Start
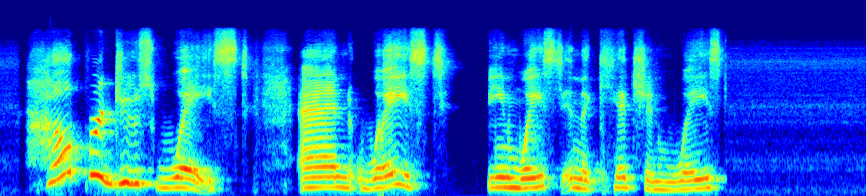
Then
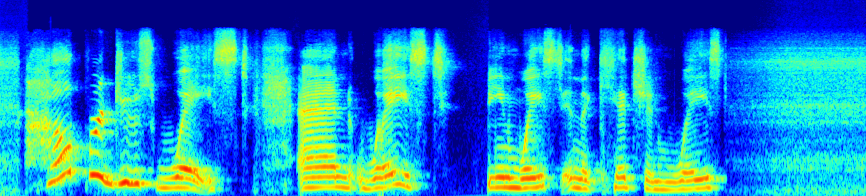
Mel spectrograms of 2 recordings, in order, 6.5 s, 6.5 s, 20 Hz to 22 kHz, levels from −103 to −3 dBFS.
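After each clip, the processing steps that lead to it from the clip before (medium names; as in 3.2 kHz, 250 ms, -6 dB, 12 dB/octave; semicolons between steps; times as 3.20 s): upward compressor, threshold -28 dBFS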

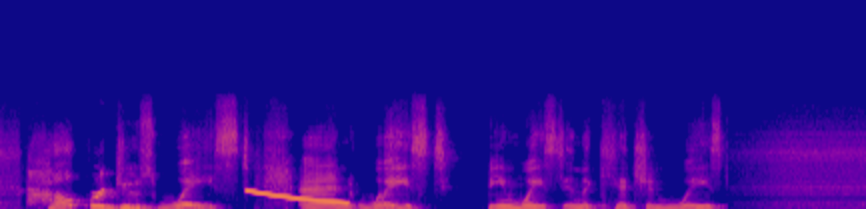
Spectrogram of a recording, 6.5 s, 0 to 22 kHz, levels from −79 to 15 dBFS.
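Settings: painted sound fall, 1.84–2.62 s, 740–2100 Hz -17 dBFS; trim -3 dB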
